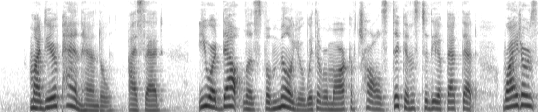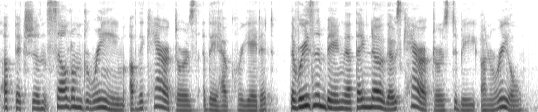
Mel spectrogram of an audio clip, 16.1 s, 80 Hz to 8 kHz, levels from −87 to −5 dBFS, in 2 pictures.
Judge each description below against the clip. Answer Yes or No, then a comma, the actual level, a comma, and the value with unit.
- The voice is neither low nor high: Yes, medium, 175 Hz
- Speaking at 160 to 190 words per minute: No, average, 150 wpm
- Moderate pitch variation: No, wide, 6.7 semitones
